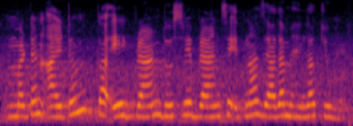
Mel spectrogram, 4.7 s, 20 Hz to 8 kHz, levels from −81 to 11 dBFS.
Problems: none marked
